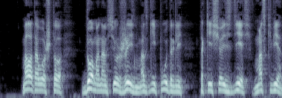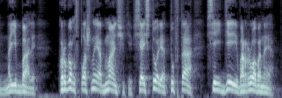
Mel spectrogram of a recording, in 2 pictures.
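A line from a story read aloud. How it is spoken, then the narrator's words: Melancholy sigh. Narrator (Russian): Боровский тоскливо вздохнул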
